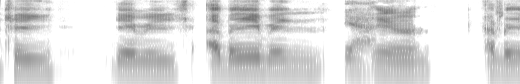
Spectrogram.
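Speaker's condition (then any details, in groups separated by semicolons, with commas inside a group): Cerebral palsy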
